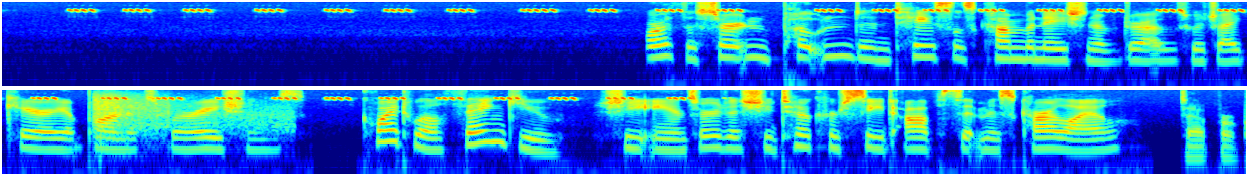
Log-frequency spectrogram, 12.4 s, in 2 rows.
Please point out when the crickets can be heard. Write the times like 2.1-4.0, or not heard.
0.3-9.8.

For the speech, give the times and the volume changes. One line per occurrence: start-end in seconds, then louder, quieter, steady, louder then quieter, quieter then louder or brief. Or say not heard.
3.2-12.3 steady.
